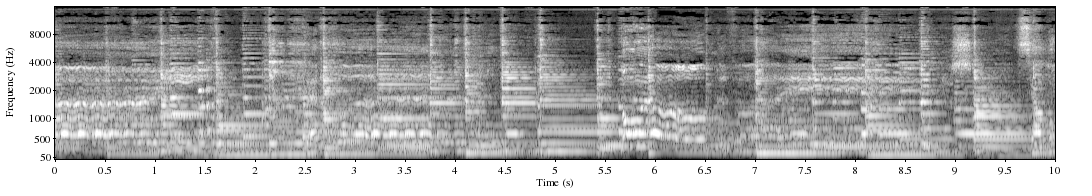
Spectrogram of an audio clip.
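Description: Fado accompaniment: Portuguese guitar and viola (classical guitar) play a plucked instrumental passage between sung lines. A singer's wavering held note is heard at the start, and the voice comes back near the end.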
